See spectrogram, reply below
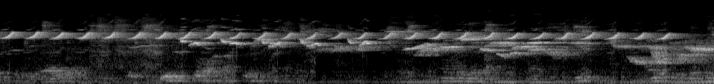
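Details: Bar-winged prinia, a small bird whose voice serves as training song for cage birds, delivering rapid repeated high upslurred chips, with a busier jumble of lower twittering notes toward the end.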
